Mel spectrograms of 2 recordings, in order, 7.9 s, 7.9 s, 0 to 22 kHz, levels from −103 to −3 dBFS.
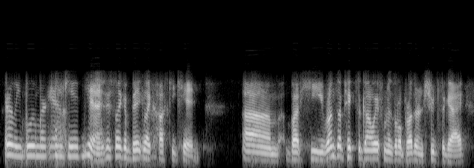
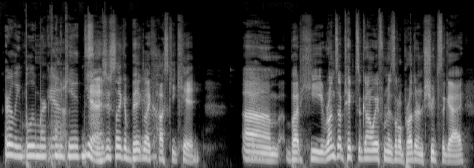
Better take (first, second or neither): second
